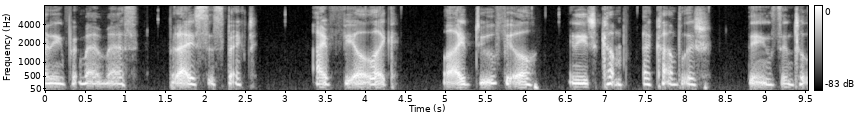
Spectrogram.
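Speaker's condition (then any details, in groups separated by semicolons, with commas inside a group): Multiple sclerosis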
